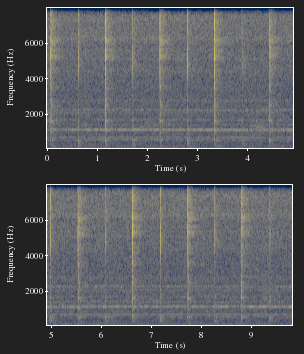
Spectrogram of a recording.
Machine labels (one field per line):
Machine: valve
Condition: normal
